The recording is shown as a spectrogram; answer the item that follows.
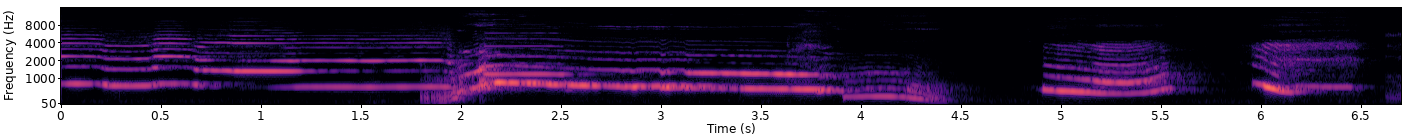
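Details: Dog howling in response to a recorder: steady recorder notes open, then a long wavering howl that slides gently down, followed by two shorter rising-and-falling howls, with clear gaps between.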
